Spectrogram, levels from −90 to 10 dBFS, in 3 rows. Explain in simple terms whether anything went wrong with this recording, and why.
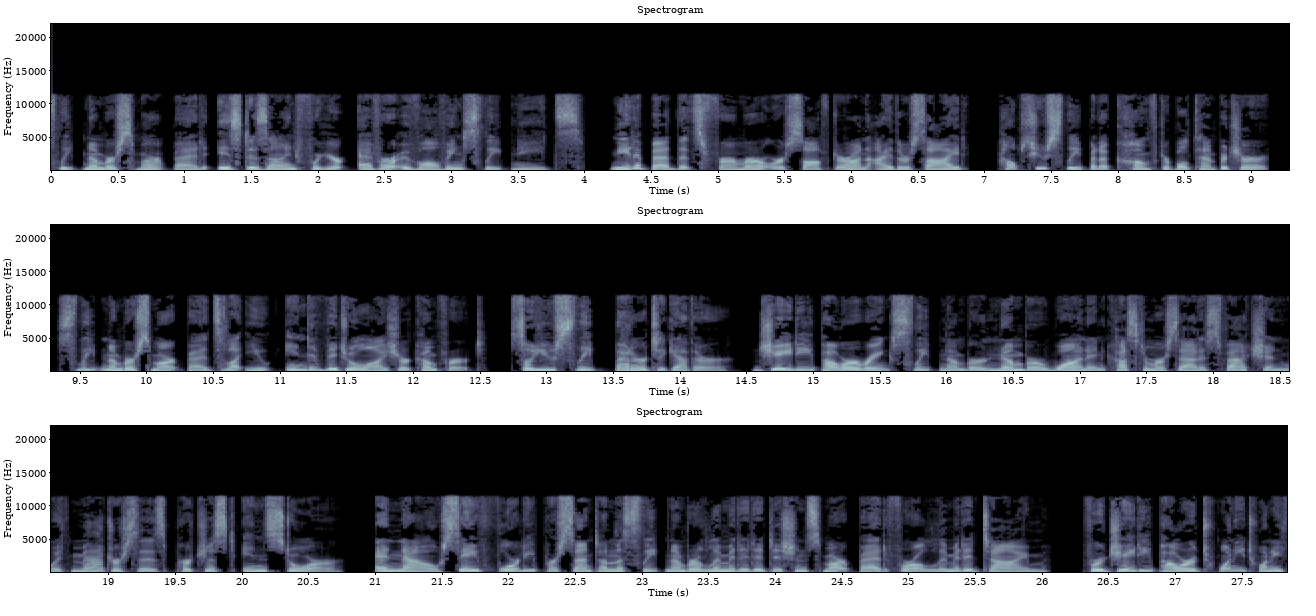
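Nothing went wrong here: the speech plays through with no point where something odd breaks in or drops away.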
